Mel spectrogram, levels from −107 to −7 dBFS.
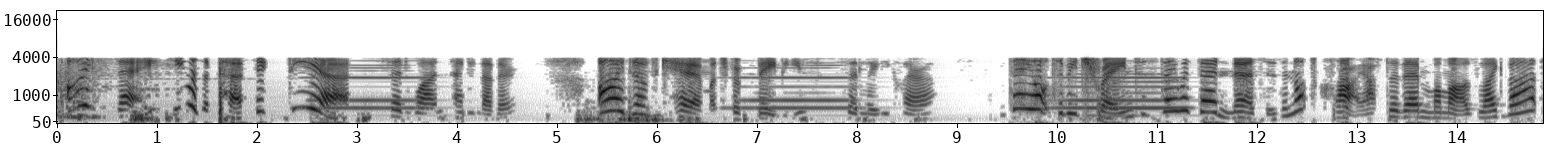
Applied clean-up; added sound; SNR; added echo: classical method spectral subtraction.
